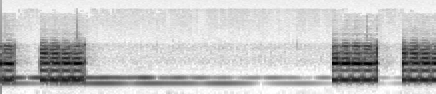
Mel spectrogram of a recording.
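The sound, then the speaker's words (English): A telephone rings on the other end of a line during a call to Eric Rabe, the Hacking Team's spokesman: two double bursts of a trilling ring separated by a steady tone, clear and fairly loud, with no voices. “Which is why I was so surprised when Eric Rabe picked up the phone.”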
